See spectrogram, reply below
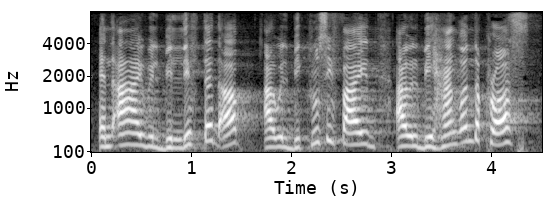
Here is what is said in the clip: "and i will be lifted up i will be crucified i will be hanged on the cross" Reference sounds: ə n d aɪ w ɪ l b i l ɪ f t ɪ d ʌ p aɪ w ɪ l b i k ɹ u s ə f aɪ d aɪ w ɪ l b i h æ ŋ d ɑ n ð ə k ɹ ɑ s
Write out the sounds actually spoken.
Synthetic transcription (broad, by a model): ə n d aɪ w ɪ l b i l ɪ f t ɪ d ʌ p aɪ w ɪ l b i k ɹ u s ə f aɪ d aɪ w ɪ l b i h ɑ ŋ ɑ n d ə k ɹ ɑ s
